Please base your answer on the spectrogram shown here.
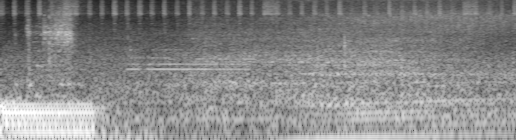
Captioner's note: car engine humming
